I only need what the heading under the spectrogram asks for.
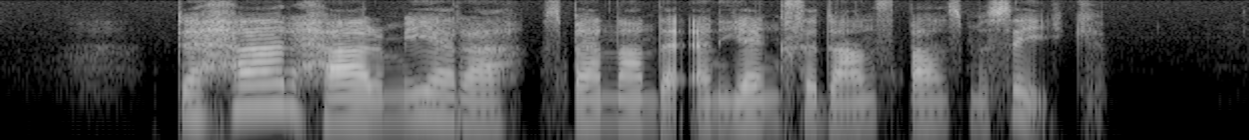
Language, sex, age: Swedish, female, 31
